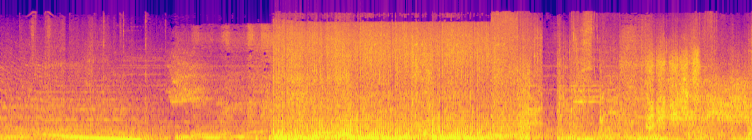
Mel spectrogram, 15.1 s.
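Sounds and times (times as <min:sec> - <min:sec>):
background music: 0:00.0 - 0:05.4, 0:08.3 - 0:15.0
explosion rumbling blast: 0:05.4 - 0:09.8.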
